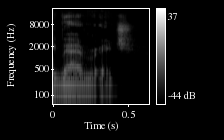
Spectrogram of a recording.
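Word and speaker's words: Beveridge: It's spelled IDGE at the end. Well, it's actually a Beverage. Scottish last name. It was my Pronounced the same way.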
